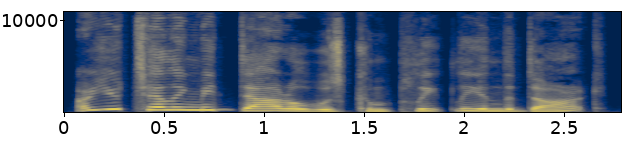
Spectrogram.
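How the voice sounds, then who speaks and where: A man's voice: high voice, big pitch swings, fairly quick, darkish tone, no echo, clean studio sound, pitched above the performer's own voice. A man voicing a persistent male detective with a direct, probing manner in an audiobook. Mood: pressing. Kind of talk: audiobook character dialogue.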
